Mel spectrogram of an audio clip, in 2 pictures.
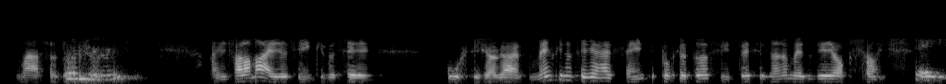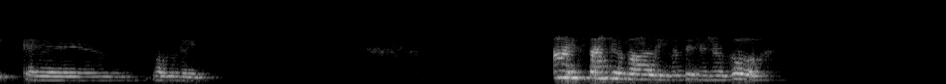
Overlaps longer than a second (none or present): none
